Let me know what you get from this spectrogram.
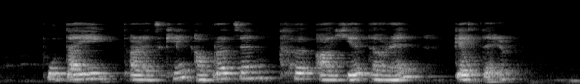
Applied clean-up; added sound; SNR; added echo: none; none; none; reverberation time 0.6 s.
